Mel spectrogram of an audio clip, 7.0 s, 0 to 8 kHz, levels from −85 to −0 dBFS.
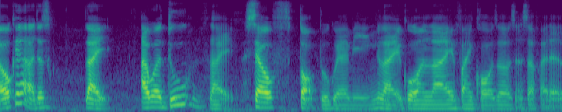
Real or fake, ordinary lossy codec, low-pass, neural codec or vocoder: real; none; none; none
